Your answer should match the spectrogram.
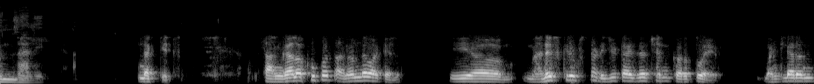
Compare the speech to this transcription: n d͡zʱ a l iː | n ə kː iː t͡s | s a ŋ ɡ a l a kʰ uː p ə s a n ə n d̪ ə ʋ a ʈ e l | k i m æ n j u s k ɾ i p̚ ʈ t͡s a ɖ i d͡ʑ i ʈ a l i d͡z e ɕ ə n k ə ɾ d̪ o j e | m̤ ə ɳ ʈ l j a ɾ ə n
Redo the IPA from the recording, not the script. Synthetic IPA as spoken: n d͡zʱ a l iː | n ə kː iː t͡s | s a ŋ ɡ a l a kʰ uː p ə t͡s a n ə n d̪ ə ʋ a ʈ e l | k i m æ n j u s k ɾ i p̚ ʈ t͡s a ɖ i d͡ʑ i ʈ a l i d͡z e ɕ ə n k ə ɾ t̪ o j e | m̤ ə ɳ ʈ l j a ɾ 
